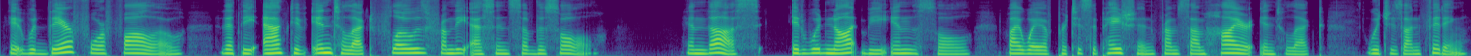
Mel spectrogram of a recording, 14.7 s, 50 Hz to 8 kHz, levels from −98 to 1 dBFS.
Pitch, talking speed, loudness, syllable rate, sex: 195 Hz, 145 wpm, -19 LUFS, 4.5 syllables/s, female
